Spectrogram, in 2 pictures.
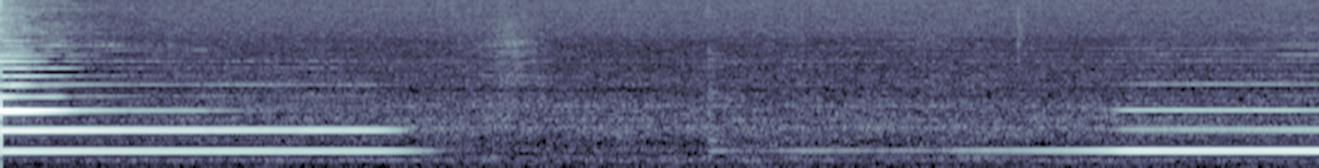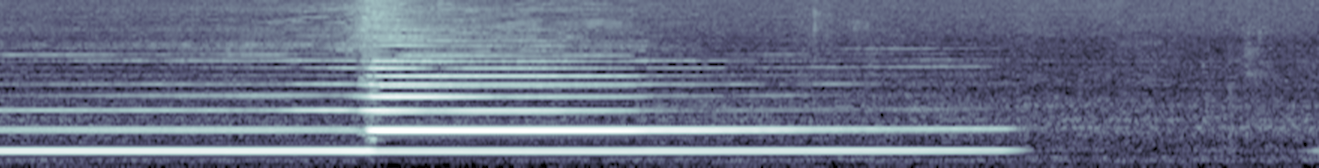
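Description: Bassoon holding long notes on the same high pitch. The first note fades away, and after a short pause the note comes back very softly, swells and is held for about eight seconds, with a brief fresh attack partway through, before it stops.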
